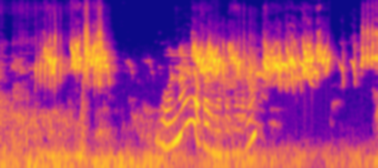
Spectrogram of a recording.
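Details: Parrot gives harsh squawks and twittering, broken by a wavering, voice-like warble in the middle, then more scratchy chatter and a quick pulsed burst at the end.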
